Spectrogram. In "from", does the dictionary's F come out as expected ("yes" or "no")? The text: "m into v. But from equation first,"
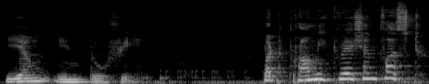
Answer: no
